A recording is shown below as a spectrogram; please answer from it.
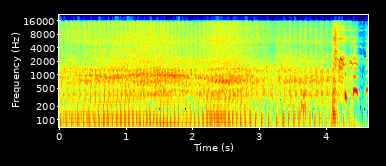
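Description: A motorbike engine labours loud and close on a rough track, throbbing in a steady pulsing drone that turns uneven and sputters in the final moments.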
